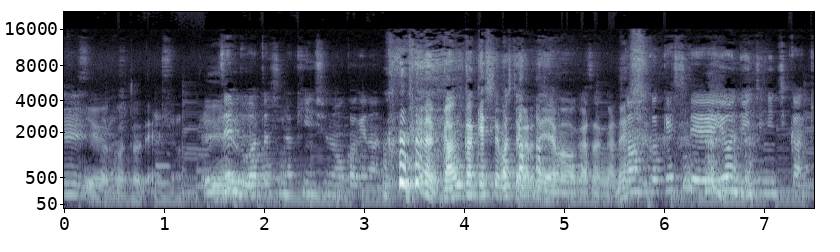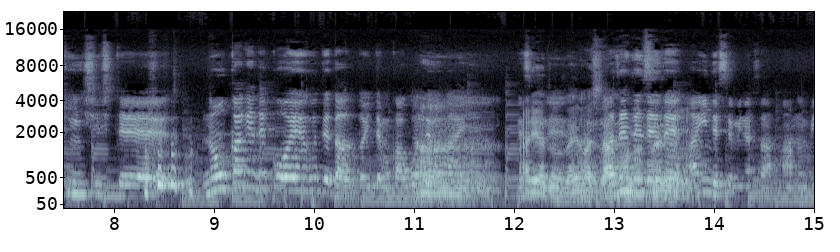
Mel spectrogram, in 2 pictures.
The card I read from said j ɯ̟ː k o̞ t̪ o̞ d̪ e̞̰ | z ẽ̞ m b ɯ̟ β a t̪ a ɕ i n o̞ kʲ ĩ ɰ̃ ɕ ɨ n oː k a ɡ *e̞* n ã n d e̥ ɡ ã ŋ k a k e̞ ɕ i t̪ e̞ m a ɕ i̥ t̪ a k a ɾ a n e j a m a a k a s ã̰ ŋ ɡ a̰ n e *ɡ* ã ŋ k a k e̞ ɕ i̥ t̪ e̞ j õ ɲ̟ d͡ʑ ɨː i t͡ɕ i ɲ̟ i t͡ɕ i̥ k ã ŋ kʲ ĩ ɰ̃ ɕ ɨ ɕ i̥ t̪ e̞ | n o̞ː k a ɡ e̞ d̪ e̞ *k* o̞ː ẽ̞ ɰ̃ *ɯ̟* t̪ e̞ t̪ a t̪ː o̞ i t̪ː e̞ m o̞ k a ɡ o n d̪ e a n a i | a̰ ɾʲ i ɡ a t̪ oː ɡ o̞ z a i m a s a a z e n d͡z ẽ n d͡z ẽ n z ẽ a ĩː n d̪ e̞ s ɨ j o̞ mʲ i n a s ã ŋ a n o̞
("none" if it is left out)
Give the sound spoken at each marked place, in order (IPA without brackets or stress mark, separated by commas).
e̞, ɡ, k, ɯ̟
